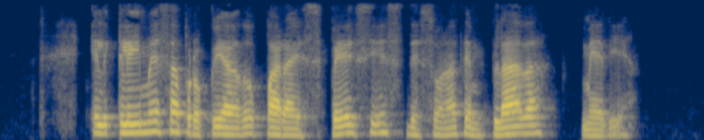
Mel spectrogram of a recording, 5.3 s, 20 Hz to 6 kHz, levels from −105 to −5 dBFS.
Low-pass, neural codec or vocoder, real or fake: 5.4 kHz; none; real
